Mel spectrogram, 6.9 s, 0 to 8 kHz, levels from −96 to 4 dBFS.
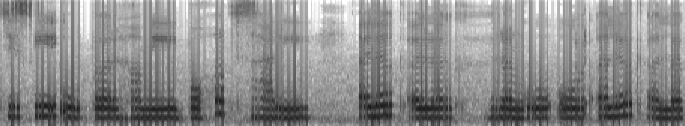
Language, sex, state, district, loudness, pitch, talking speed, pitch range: Hindi, female, Punjab, Fazilka, -13 LUFS, 220 Hz, 95 wpm, 215-230 Hz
